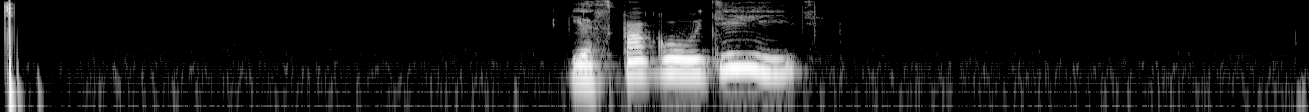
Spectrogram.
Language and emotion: Russian, positive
